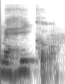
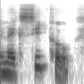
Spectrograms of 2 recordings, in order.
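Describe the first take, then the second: First: "Mexico" as Meh-hee-ko, x as h; Spanish pronunciation. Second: "Mexico" as Mek-see-ko, x as ks; English pronunciation. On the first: Correcting for the viewers, Spanish pronunciation. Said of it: "I said Mexico". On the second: Showing viewers what was not said, English pronunciation. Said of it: "I didn't say Mexico". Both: Shown as a demonstration.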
